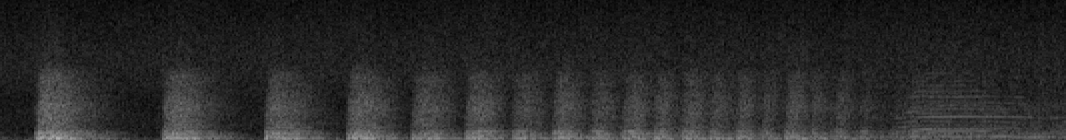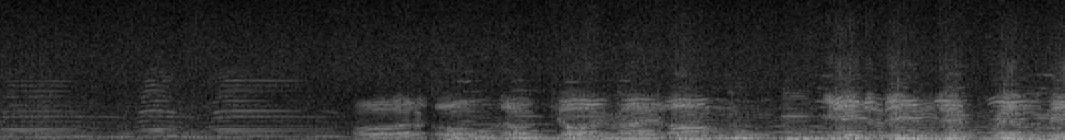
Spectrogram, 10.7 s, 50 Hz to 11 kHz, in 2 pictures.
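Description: Early-1930s jazz dance band imitating a steam train pulling out: loud chugging strokes that start slow and speed up, then a held, wavering chord like a train whistle, before the full band takes up the tune about seven seconds in.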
